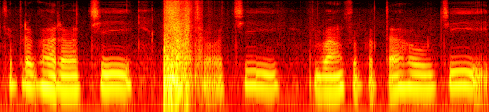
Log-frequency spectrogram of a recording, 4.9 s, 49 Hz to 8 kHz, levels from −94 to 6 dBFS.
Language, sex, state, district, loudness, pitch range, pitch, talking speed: Odia, male, Odisha, Khordha, -21 LUFS, 130-150 Hz, 140 Hz, 85 wpm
